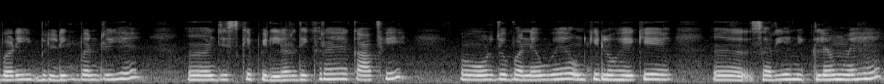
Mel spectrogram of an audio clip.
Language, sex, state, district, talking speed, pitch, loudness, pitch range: Hindi, female, Uttar Pradesh, Jyotiba Phule Nagar, 170 wpm, 220 Hz, -13 LUFS, 210-235 Hz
